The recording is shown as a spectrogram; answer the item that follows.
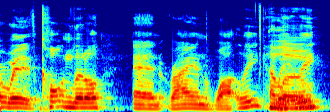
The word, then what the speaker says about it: Whatley: we are here with Colton little and Ryan Watley how do you say your last name Watley Watley yes hell yeah boys uh I know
